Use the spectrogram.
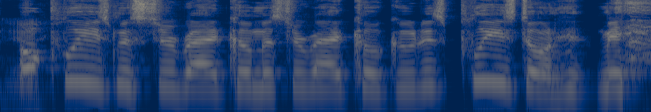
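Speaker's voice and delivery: high, loud squealing plea; mock begging. Scared fan begging the big player not to hit him, squealing high. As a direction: beg for mercy in a high squeaky voice.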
